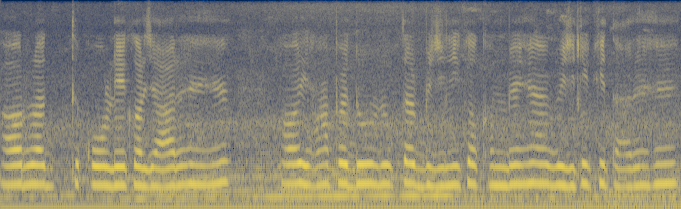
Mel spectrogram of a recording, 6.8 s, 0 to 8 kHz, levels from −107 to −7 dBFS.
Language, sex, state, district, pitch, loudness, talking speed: Hindi, female, Bihar, Sitamarhi, 235 Hz, -23 LUFS, 185 wpm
